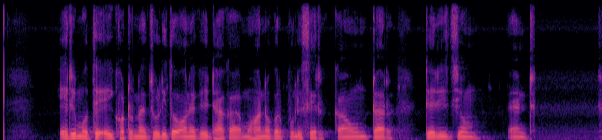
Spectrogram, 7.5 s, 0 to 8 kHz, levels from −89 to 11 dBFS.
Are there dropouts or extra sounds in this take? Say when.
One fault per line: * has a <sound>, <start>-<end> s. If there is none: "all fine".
all fine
